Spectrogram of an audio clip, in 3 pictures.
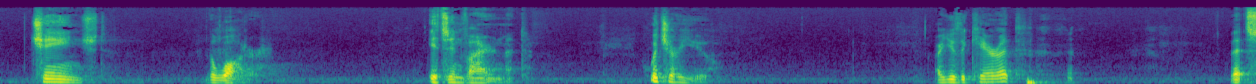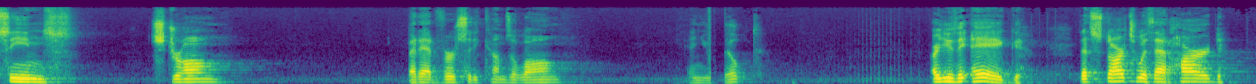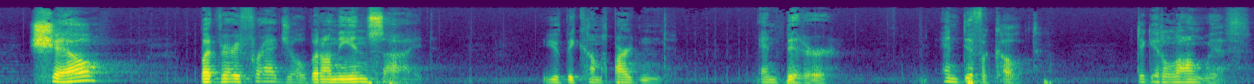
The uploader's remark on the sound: Woodland Life Church Live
